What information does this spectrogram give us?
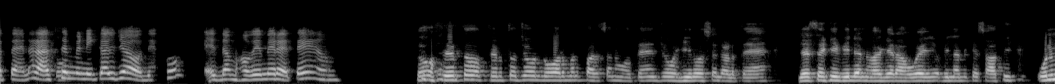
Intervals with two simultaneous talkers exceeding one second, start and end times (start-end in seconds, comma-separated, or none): none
